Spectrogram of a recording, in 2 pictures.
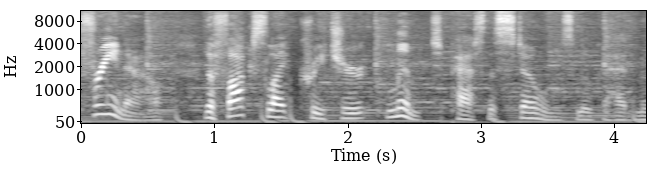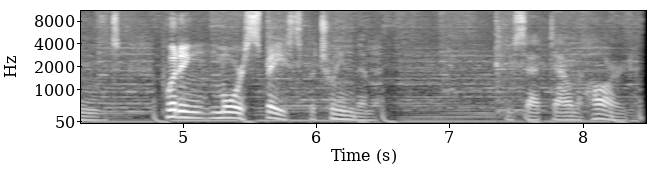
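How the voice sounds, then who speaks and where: A man narrates a scripted fantasy story in a medium-pitched voice. His delivery is measured and dramatic, shaped for storytelling. Faint music plays underneath him. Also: big pitch swings.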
